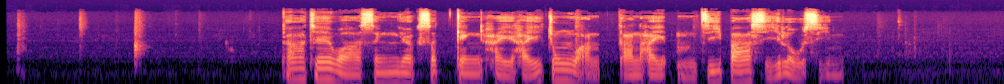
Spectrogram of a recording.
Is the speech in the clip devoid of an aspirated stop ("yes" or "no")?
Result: yes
